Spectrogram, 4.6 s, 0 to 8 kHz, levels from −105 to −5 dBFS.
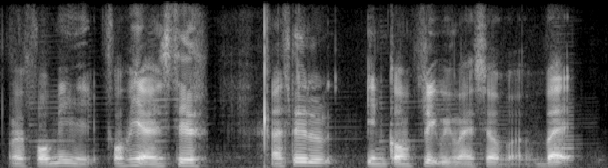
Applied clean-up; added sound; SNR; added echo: neural separator model SepFormer DNS4.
